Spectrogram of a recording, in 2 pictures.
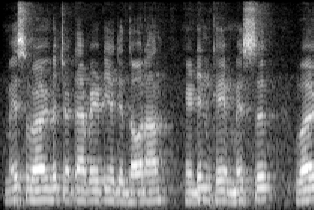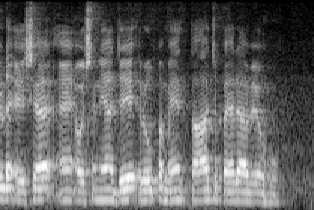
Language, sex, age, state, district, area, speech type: Sindhi, male, 60+, Maharashtra, Thane, urban, read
